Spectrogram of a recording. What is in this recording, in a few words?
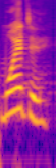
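"muelle", Spanish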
